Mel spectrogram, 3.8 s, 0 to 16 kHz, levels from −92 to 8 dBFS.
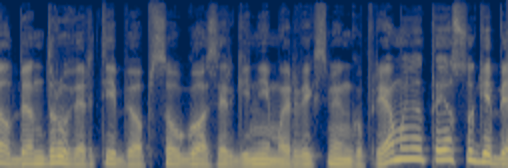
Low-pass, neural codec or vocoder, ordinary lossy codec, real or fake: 14.4 kHz; none; Opus, 64 kbps; real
